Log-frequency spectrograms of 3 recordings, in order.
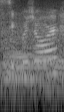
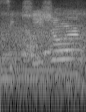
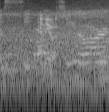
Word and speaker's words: Siquijor: If I was pronouncing it the way it's spelled, it would be Siquijor, but apparently it's pronounced Siquijor or Siquijor.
